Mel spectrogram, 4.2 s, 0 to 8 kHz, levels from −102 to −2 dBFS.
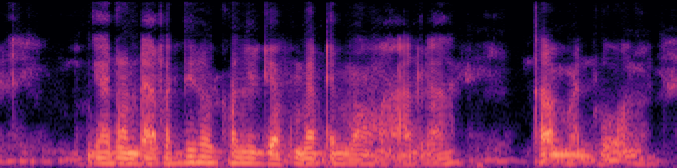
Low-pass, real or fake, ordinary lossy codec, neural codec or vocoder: none; fake; none; codec, 16 kHz, 2 kbps, FreqCodec, smaller model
